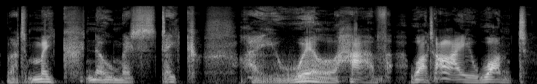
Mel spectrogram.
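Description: A man's voice: fairly low pitch, extremely slow, creaky, pushed and bright, slightly rough, no room sound, clean studio sound, heavily acted. A man voicing a grandiose, decadent male demigod lord in an audiobook, declaiming like a heroic stage actor. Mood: bitter. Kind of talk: audiobook character voice.

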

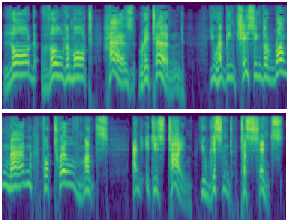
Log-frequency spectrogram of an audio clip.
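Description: A wise old wizard headmaster speaks in a grave, unhurried, commanding voice, as a man puts him on. He weighs each word slowly, close and dry. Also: medium pitch, no room sound. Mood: thunderous. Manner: calm, measured and grave.

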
